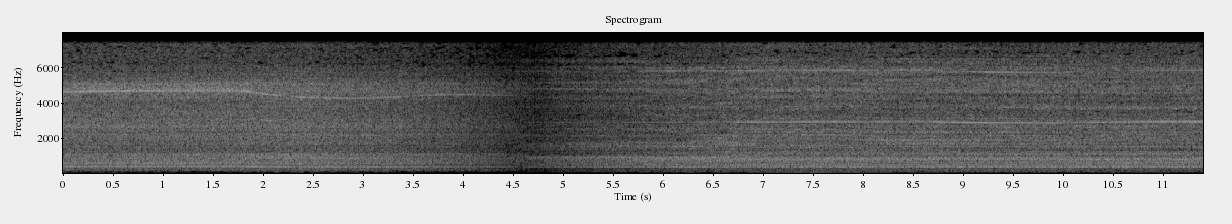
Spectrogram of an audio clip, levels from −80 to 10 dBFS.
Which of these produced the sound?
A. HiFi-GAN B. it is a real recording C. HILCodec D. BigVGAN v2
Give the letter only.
B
